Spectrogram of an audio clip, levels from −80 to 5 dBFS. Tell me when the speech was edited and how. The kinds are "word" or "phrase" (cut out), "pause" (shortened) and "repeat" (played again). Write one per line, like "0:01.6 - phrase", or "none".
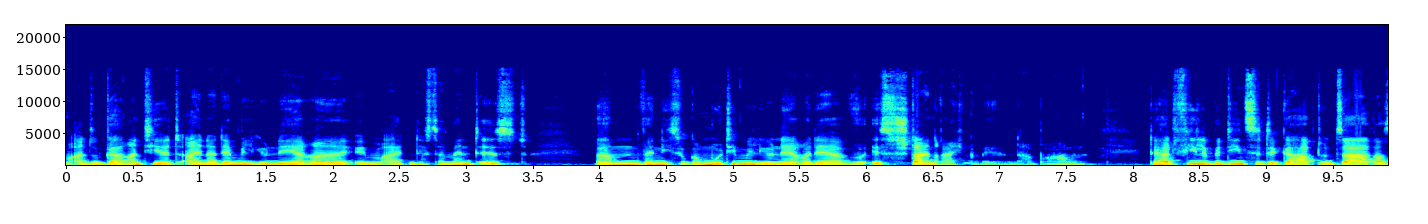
none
